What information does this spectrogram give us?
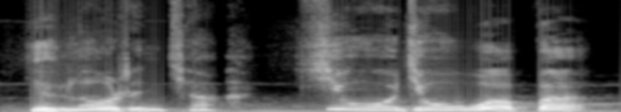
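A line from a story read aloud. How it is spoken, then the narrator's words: Sobbing, wailing plea. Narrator (Chinese): 小雪瑞……痛哭流涕地哀嚎不止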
